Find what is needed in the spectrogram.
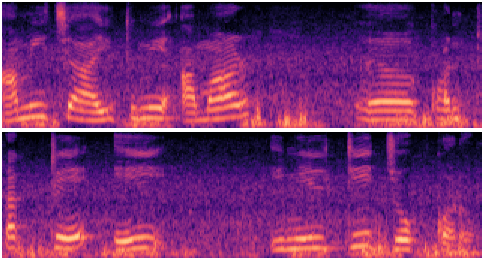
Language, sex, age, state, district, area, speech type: Bengali, female, 60+, West Bengal, Kolkata, urban, read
